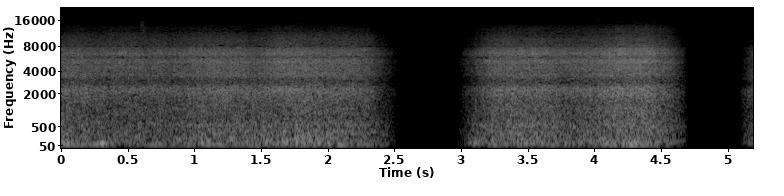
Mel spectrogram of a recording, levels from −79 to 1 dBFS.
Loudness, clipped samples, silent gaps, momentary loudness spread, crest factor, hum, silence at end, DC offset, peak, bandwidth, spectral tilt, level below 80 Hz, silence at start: -33 LUFS; under 0.1%; 2.56-2.95 s, 4.71-5.07 s; 11 LU; 16 dB; none; 0 s; under 0.1%; -20 dBFS; 16 kHz; -1 dB/octave; -56 dBFS; 0 s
